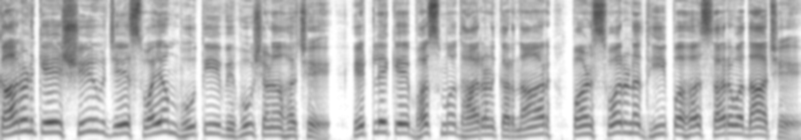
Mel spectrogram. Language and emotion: Gujarati, neutral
